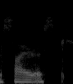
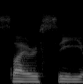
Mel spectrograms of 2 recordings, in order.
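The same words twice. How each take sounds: First: "Cyrusk" run together, ending in a hard "sk"; pronounced Cyrusk. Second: "Cyrus C" ending in a spoken letter C, "see"; pronounced Cyrus-see. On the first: Player offering the other reading, "Cyrusk" ending in "sk". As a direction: say "Cyrusk" as one word with a final k sound. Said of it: "pronounce it that way". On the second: Player unsure of a username, "Cyrus C" ending in "see". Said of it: "pivoted more to Cyrusk". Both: Shown as a demonstration.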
